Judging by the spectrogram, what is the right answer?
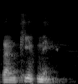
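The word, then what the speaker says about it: Rankine: grados ranc ranc también Sí muy bien rancang se escribe Así me corrige con k ranquine ran ranquine así muy bien también hay grado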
